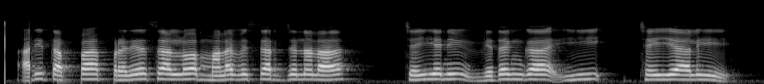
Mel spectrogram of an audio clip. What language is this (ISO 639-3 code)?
tel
